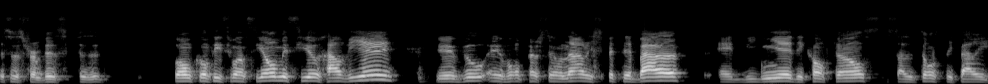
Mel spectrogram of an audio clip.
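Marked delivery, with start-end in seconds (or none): 1.7-9.9 effortful attempted French accent. Reading a French message aloud: attempted French accent. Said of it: "I'll try to sound French".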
